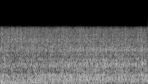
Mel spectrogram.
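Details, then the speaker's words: 1966 Ford Ranchero with original A/C compressor, low idle, A/C switched on: loud low rumbling growl; compressor clutch or bearings suspected, replacement compressor considered over rebuild, unconfirmed. "there we go so that's the rumbling that's the rumbling sound that the other mechanic was talking talking about"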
